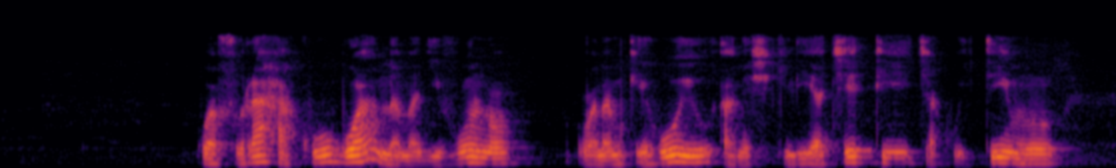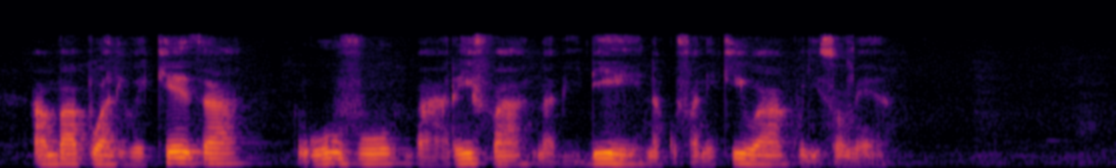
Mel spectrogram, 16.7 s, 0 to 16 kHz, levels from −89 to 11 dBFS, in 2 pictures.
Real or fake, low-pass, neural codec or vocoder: real; 7.2 kHz; none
